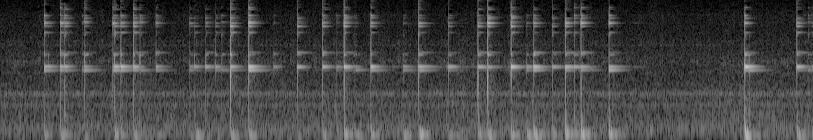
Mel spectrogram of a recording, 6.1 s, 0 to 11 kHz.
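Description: Long fingernails tap and click along the top of a long, clear glass bottle or tube lying on its side on carpet; it is empty except for a small decoration inside near one end. The taps come in a quick, uneven stream of bright, glassy clinks with a high ringing tone near 2.4 kHz. Each clink fades almost at once.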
